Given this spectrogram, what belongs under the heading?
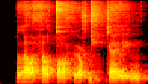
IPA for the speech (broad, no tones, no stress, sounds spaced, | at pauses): l ɑ h æ tˤ œ h ɵː ħ ɡ ḭ k æ l e ŋ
